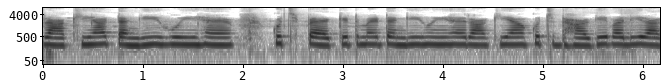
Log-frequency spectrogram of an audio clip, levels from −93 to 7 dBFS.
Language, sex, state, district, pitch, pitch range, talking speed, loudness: Hindi, female, Chhattisgarh, Balrampur, 235 Hz, 225-240 Hz, 145 wpm, -19 LUFS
